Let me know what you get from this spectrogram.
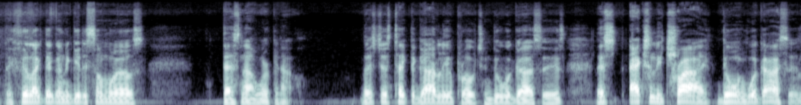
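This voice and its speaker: A man's voice: mid-range voice, darkish tone, no echo. An American man delivers preachy commentary in a mid-range voice. He is admonishing and emphatic, hammering points through repetition. The sound is close and dry, with very little room. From United States. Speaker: religious commentator.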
